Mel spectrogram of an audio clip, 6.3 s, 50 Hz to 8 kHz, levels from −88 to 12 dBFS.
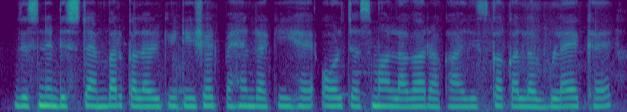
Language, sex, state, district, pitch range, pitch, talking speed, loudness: Hindi, female, Bihar, Saran, 210-225 Hz, 215 Hz, 160 wpm, -31 LUFS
